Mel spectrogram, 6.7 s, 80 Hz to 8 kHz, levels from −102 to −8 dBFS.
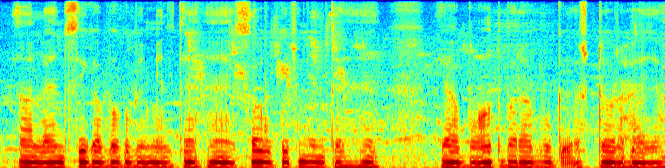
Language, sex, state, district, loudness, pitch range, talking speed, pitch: Maithili, male, Bihar, Araria, -14 LUFS, 90-95 Hz, 160 wpm, 90 Hz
